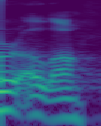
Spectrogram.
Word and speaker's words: Rollo: Spell Rollo. R-O-L-L-O. Unlike the candy, which only has one L. But it's pronounced the same.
